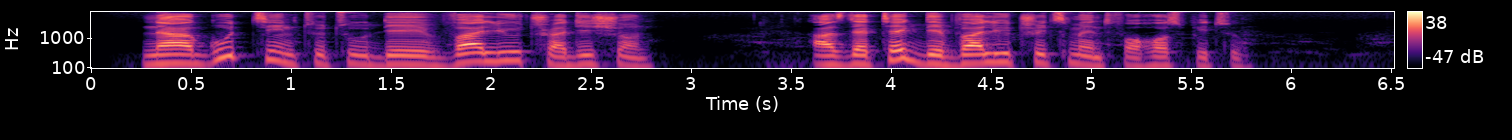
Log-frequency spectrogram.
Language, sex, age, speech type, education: Nigerian Pidgin, male, 30-45, spontaneous, tertiary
